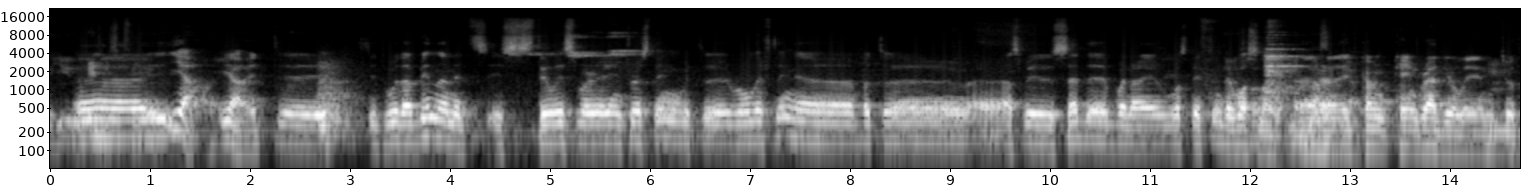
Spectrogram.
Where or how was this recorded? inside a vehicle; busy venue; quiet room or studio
busy venue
